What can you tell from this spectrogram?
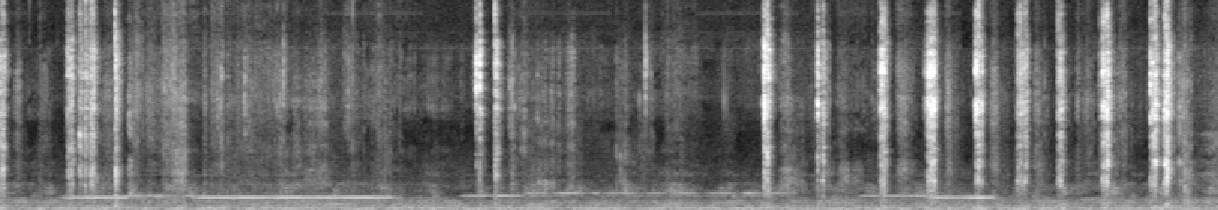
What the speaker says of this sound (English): I do need sharp scissors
